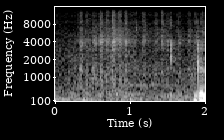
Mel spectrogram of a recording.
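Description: Faint, soft strokes of a paintbrush rubbing paint onto the painting surface.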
